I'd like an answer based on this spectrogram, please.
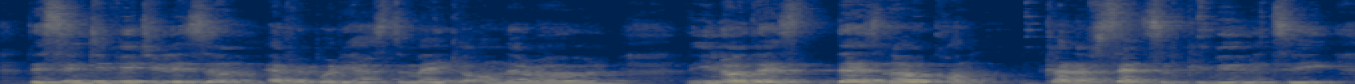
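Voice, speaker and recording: There is audible room echo and noticeable background noise. A woman speaks at a medium pitch and moderate pace. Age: 70s. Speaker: activist and former journal editor. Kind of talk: interview testimony.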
